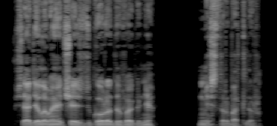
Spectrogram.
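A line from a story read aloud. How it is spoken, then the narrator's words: Grim. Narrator (Russian): мрачно продолжал Каупервуд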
